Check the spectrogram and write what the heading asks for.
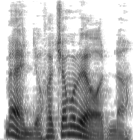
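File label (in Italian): "facciamo le orna", vocabolario dialettale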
